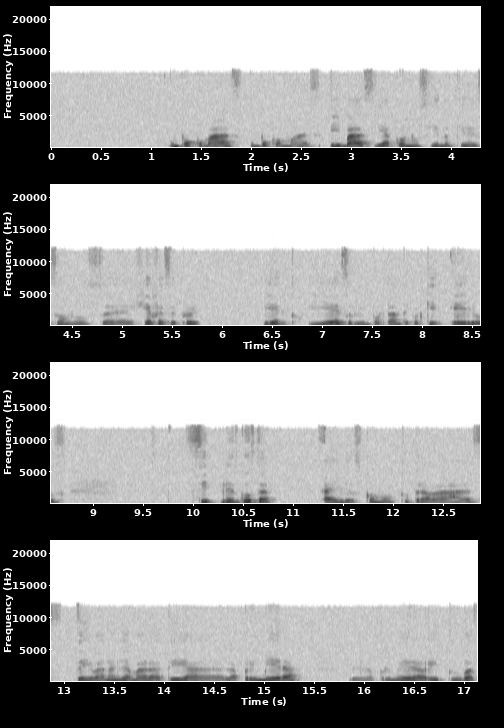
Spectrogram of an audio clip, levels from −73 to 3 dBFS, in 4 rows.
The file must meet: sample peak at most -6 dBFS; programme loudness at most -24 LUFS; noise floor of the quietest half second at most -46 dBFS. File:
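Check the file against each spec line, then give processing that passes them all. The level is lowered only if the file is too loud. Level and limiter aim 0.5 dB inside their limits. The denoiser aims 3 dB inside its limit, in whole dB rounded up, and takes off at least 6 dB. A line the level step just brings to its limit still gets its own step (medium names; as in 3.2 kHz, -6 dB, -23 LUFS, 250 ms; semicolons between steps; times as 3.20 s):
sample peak -8.0 dBFS: pass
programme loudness -26.5 LUFS: pass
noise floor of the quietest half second -44 dBFS: fail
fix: noise reduction 6 dB, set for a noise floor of -44 dBFS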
